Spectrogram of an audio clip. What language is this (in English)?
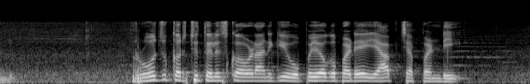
Telugu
